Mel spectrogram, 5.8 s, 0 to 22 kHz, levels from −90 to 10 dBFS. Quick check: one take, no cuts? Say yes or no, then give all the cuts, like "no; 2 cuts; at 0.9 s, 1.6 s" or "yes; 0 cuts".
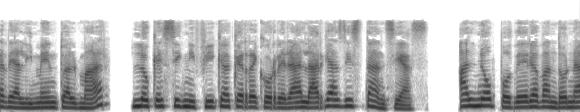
no; 1 cut; at 4.4 s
